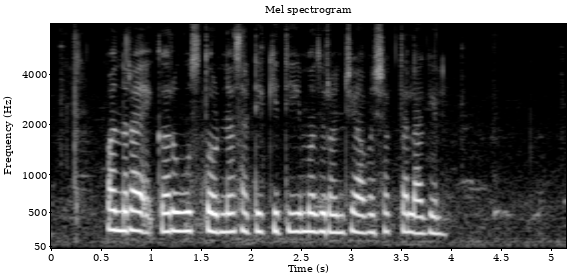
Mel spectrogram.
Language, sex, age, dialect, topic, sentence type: Marathi, female, 18-24, Standard Marathi, agriculture, question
